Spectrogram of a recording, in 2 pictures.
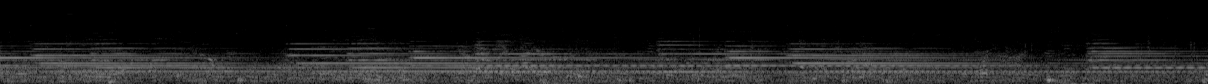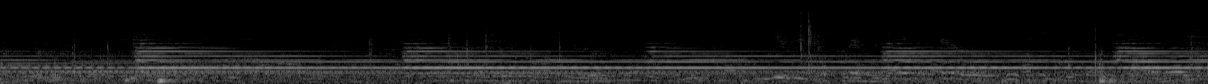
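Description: Slow instrumental church prelude of held, bell-like chords, changing about every second at first and then in longer held chords from about halfway through, over the low murmur of a seated congregation.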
